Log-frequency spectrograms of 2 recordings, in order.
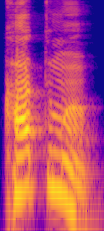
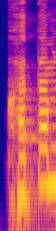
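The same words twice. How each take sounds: First: खत्म as "khat-m"; correct half-letter reading. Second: खत्म opened up as "kha-tam"; wrong full-letter reading. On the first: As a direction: run t straight into m in खत्म. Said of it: "खत्म नहीं पढ़ना". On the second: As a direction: put a vowel after t in खत्म. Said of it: "नहीं पढ़ना". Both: Shown as a demonstration.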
